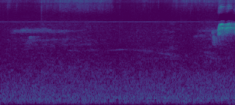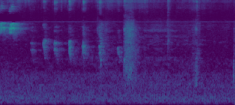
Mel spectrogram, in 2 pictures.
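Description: Bird chirping: a brief high call about three seconds in, then a quick run of short chirps, over a steady low background rumble.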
